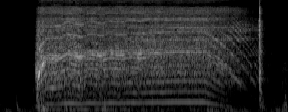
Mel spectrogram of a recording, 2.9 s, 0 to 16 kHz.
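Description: A power driver with a Torx T20 bit spins out a screw holding a Mercedes R-Class radio, one close, high whirring burst of about two seconds that winds down, ending in a sharp click.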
